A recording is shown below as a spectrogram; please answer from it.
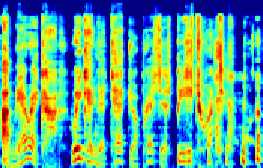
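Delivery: put-on Chinese accent. Trying the accent live for the first time, in a Chinese accent. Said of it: "I've never done the live Chinese accent, but fuck it, we're gonna do it".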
